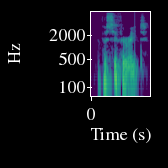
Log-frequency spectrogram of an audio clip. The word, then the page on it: vociferate: British English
